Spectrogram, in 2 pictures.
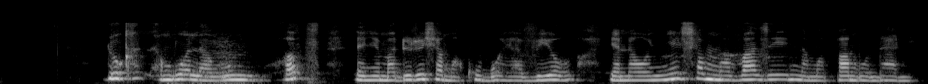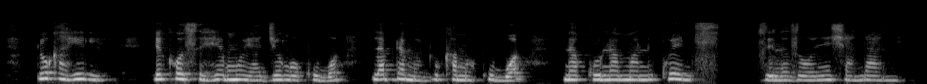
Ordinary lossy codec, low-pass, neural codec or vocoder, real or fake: Opus, 16 kbps; 7.2 kHz; autoencoder, 48 kHz, 128 numbers a frame, DAC-VAE, trained on Japanese speech; fake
